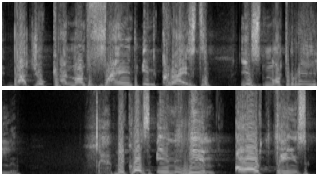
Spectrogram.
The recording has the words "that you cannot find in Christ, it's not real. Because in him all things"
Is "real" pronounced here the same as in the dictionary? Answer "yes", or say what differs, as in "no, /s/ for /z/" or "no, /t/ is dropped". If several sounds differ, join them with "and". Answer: yes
